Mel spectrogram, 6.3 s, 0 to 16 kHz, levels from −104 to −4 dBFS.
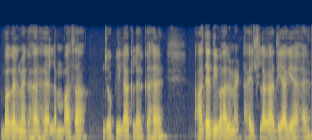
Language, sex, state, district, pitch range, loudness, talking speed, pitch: Hindi, male, Jharkhand, Deoghar, 95-100 Hz, -21 LUFS, 180 wpm, 95 Hz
